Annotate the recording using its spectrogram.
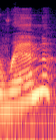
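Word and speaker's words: Ryn: Ryan, or Rin, it's spelled R-Y-N, maybe it's Rin.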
